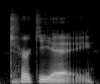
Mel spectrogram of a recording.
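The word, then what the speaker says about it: Türkiye: They basically asked to now be pronounced as demanded. Turkey a Yeah.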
